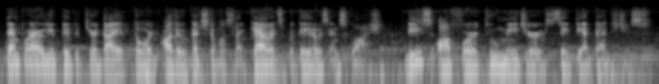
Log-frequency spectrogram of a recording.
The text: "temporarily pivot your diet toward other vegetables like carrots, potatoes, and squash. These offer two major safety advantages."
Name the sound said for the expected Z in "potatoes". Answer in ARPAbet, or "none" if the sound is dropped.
S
